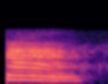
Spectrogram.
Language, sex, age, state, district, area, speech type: Tamil, female, 45-60, Tamil Nadu, Tiruppur, rural, conversation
